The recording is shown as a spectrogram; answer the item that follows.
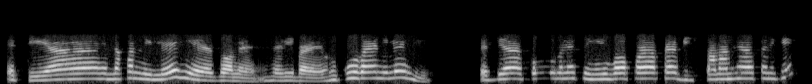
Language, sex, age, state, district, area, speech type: Assamese, female, 30-45, Assam, Golaghat, urban, conversation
